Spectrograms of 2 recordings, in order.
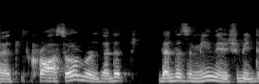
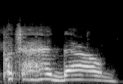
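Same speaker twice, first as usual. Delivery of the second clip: higher-pitched mock telling-off; mock scolding; 6 semitones higher, 3 dB louder than usual. Retelling being told off at school, mock scolding. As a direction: scold like an imitated authority, drawn out. Acting out people scolding students.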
